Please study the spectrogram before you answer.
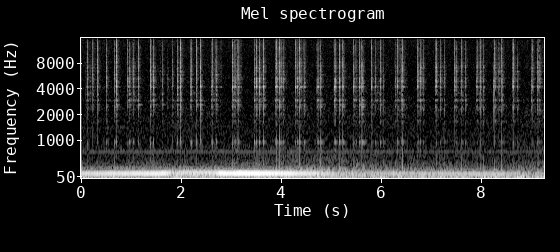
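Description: A small aluminum soda can is tapped in a quick, steady rhythm, each tap a short bright metallic click over a constant low hum. The taps keep an even pace of about three to four per second throughout.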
